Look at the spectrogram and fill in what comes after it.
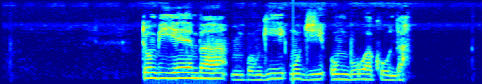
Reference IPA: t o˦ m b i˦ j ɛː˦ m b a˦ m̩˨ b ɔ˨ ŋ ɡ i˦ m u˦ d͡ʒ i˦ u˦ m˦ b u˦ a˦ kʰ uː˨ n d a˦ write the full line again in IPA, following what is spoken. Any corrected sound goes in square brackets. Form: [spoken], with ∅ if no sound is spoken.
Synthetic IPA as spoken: t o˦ m b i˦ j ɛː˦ m b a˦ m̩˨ b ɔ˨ ŋ ɡ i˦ m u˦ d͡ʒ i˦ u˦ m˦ b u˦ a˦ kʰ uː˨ n d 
